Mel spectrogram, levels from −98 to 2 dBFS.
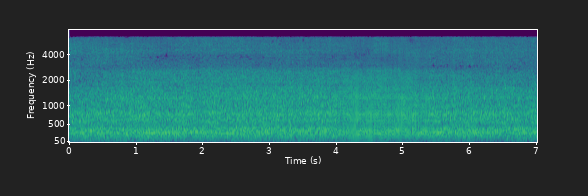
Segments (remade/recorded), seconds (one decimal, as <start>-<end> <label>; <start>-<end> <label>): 0.0-4.0 recorded; 4.0-5.4 remade; 5.4-7.0 recorded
